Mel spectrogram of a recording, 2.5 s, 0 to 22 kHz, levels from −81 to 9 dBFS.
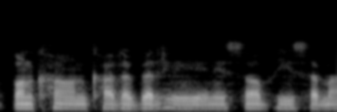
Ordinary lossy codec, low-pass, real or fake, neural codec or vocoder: none; 5.4 kHz; fake; codec, 16 kHz, 0.5 kbps, X-Codec, WavLM features, trained on Multilingual LibriSpeech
